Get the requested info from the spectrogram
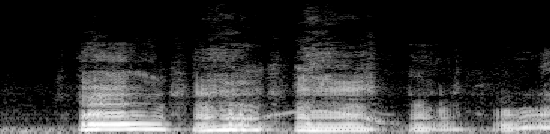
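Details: Labrador Retriever puppy making funny noises while playing with its owner: four loud, drawn-out, harmonic growl-whines, each about half a second to a second long, the second bending in pitch, with short breaths between.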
